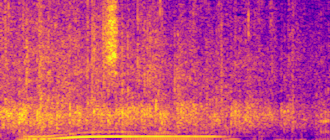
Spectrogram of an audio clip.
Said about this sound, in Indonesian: Tepuk tangannya.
